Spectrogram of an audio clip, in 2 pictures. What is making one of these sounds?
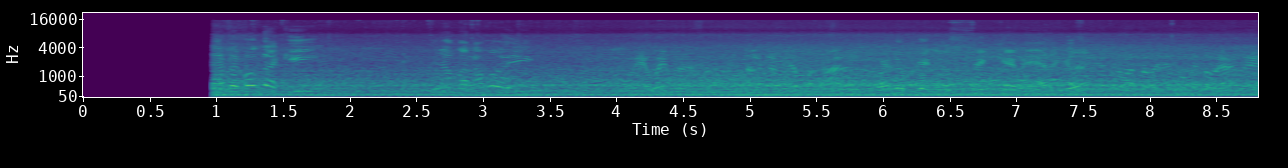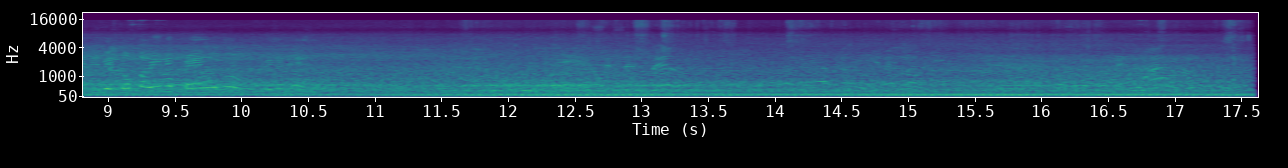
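An engine rumbles steadily as a truck climbs over rough ground.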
